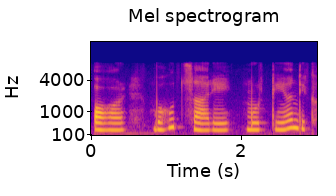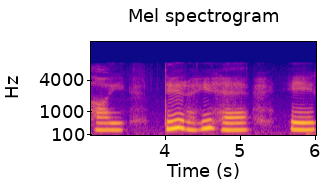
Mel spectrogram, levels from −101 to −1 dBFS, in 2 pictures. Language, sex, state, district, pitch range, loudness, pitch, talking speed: Hindi, female, Himachal Pradesh, Shimla, 235-270 Hz, -22 LUFS, 240 Hz, 90 wpm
